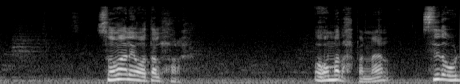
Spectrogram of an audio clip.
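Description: A middle-aged man speaks calmly into a nearby microphone, in short phrases.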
